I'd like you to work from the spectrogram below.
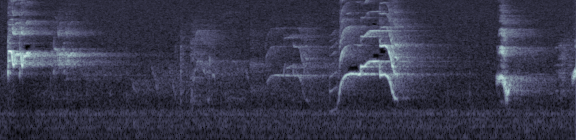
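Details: Lyrebird, a bird of Australian forests famed for imitating many sounds, singing a mimicked medley: a buzzy high note, then a series of clear rising and falling whistled sweeps and sharp downslurred calls, separated by short pauses over low steady background hiss.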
